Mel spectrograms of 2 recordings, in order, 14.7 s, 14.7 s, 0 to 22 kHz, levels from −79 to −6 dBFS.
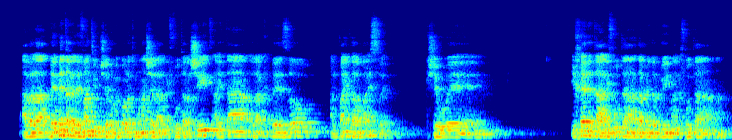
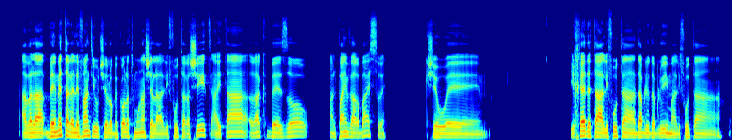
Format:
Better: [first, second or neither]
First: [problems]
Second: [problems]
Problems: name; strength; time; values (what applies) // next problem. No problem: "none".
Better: second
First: off-mic speech; far // room echo; noticeable; dies away in 1.1 s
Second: none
